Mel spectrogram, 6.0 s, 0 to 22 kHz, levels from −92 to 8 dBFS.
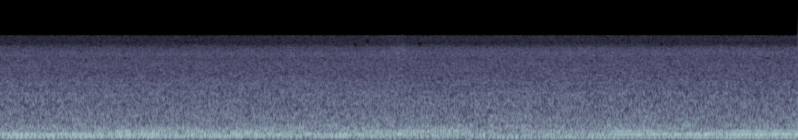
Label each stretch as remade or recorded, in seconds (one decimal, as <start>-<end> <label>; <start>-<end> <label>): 0.0-6.0 remade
